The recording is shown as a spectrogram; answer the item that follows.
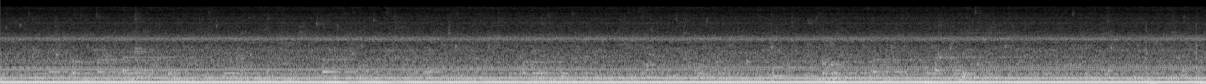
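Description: Aquarium air pumps running, a loud, steady low hum, with water bubbling from an air-driven sponge filter in the tank.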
